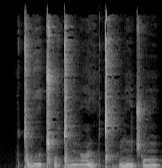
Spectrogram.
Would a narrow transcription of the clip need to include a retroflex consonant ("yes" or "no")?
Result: no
